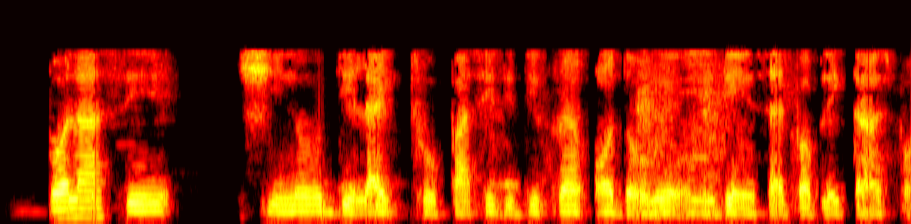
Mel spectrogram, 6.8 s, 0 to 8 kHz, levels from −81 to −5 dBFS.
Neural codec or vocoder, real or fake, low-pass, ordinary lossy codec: none; real; 7.2 kHz; AAC, 16 kbps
